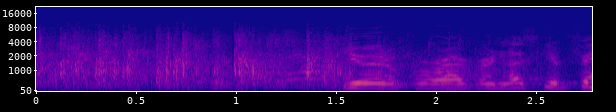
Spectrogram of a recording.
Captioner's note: applause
